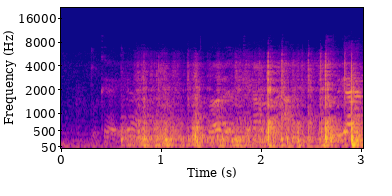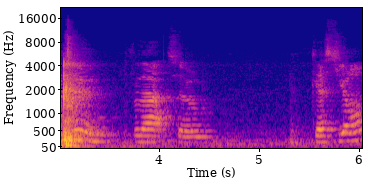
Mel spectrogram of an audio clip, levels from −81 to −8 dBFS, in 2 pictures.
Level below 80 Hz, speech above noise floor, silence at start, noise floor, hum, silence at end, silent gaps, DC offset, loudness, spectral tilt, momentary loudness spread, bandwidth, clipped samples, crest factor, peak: -38 dBFS; 20 dB; 0 s; -49 dBFS; none; 0 s; none; under 0.1%; -25 LUFS; -6 dB/octave; 20 LU; 15 kHz; under 0.1%; 22 dB; -4 dBFS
